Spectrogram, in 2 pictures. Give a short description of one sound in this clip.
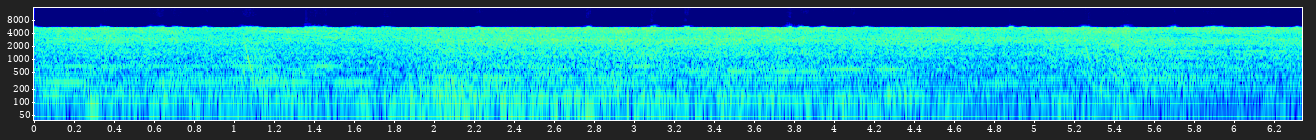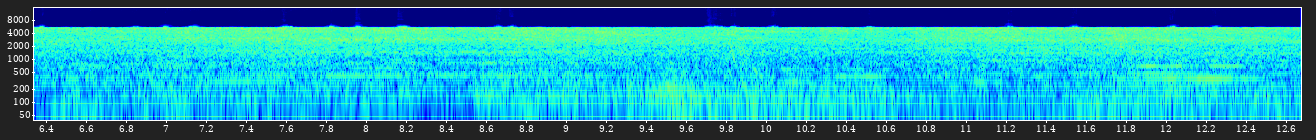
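Laser weapons fire in rapid zaps.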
